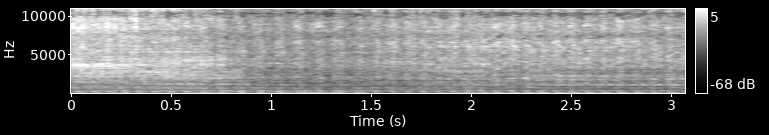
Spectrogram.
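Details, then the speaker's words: Chinese GY6 cranking after loose spark plug was tightened, compression first doubted: rapid even starter chugging about ten beats a second against compression; cranking now healthy. "plug was a little loose boys she got compression"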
